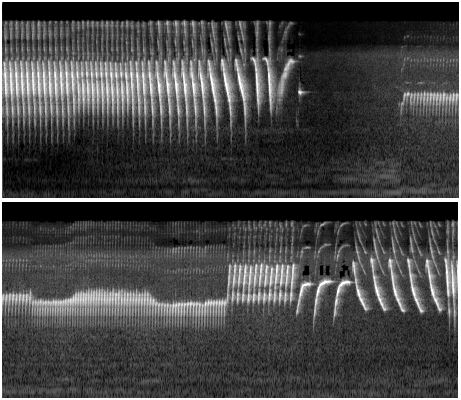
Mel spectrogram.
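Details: Russian canary training song, with a rapid high trill slowing into downslurred notes, a brief silence, then long even rolling tones at stepped pitches, followed by more fast sweeping notes.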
